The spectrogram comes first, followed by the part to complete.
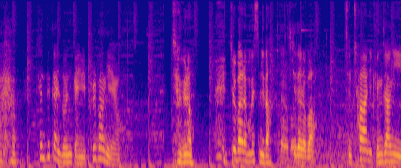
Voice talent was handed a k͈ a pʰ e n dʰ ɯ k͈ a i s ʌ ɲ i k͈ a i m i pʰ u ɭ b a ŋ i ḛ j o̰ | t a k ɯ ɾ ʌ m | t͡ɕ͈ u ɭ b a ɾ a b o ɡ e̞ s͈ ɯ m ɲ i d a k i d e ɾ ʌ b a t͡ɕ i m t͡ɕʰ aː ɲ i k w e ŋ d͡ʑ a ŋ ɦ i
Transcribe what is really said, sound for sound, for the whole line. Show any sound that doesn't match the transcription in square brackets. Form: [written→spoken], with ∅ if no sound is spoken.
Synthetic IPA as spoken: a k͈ a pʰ e n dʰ ɯ k͈ a i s ʌ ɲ i k͈ a i m i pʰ u ɭ b a ŋ i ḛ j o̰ | [t→t͡ɕ] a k ɯ ɾ ʌ m | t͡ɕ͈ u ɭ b a ɾ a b o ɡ e̞ s͈ ɯ m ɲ i d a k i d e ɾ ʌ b a t͡ɕ i m t͡ɕʰ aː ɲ i k w e ŋ d͡ʑ a ŋ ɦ i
